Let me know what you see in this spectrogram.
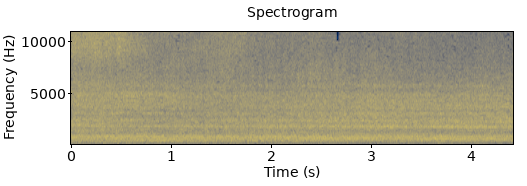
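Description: Passenger coaches of a steam-hauled train running through a station beneath the listener, wheels rolling on the rails in a steady, even noise.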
